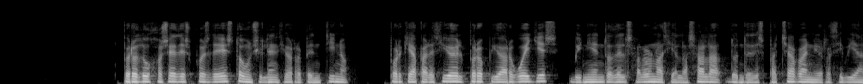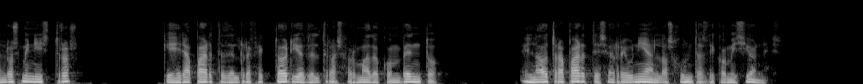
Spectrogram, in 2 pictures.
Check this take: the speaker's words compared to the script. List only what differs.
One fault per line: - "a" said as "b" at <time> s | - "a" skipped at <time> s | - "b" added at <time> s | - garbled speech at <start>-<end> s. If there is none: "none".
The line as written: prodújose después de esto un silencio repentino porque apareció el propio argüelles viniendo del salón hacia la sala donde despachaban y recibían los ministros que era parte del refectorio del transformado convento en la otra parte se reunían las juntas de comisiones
none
